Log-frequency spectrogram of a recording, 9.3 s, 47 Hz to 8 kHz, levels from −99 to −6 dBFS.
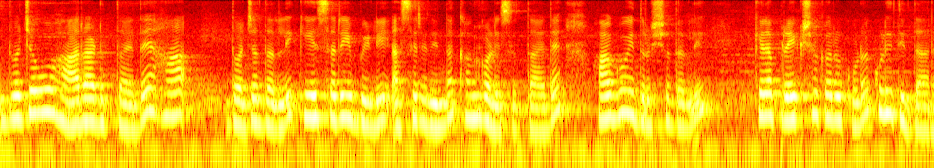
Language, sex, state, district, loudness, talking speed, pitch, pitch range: Kannada, female, Karnataka, Shimoga, -16 LUFS, 105 wpm, 210 Hz, 185-230 Hz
